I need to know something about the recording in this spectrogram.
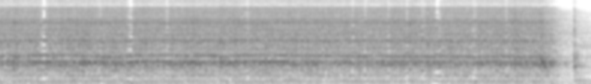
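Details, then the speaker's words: Espresso coffee grinder at a grind setting far too fine: steady strained motor whine, then a quick stop, as it labours and barely grinds anything; grind is changed to setting three. "because you can kind of hear that the grinder is kind of working really hard and it's not grinding anything out"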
